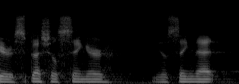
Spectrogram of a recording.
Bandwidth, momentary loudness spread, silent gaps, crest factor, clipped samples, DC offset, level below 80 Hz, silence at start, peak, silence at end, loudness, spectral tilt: 16 kHz; 13 LU; none; 22 dB; under 0.1%; under 0.1%; -72 dBFS; 0 s; -22 dBFS; 0 s; -42 LUFS; -4 dB/octave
